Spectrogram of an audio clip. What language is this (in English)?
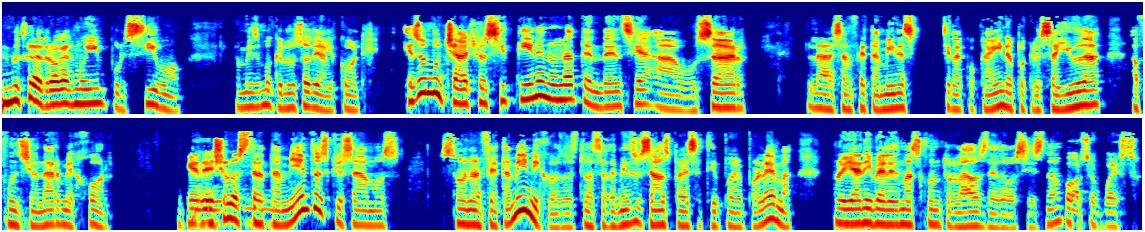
Spanish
